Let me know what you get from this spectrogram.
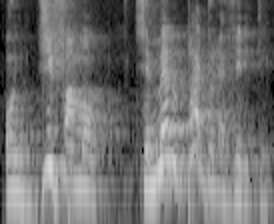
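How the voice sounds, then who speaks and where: A middle-aged Congolese man holds forth on a live stream in an emphatic, rhetorical way. His pitch sits high for a man and leaps around a lot. The room around him rings with echo. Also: huge pitch swings, normal speed. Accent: Congolese French. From Republic of the Congo. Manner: emphatic, rhetorical, repeats points. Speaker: livestream guest. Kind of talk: impassioned live talk. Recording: echoey room.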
